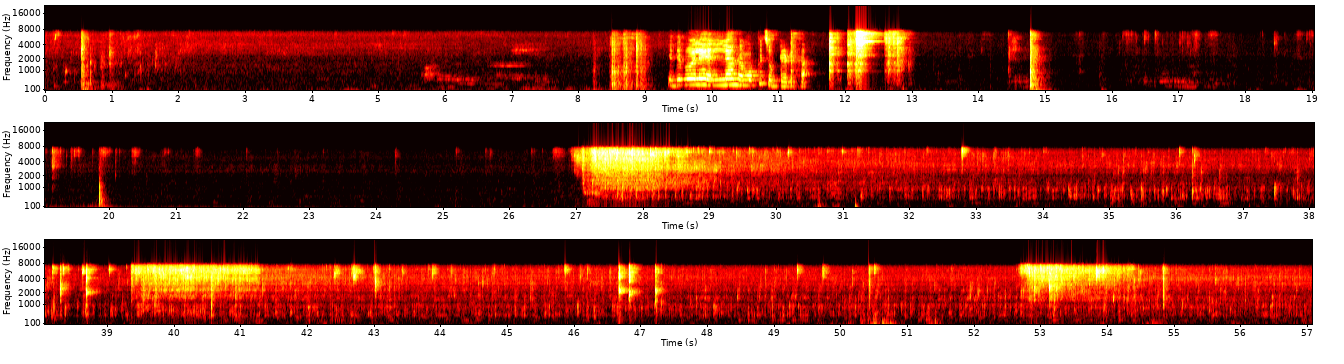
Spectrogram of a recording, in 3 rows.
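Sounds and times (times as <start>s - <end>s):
oil crackling and popping: 0.0s - 2.4s, 18.4s - 20.6s, 26.9s - 57.0s
fritters sizzling in hot oil: 26.8s - 34.6s, 35.2s - 47.5s, 52.6s - 57.0s.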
